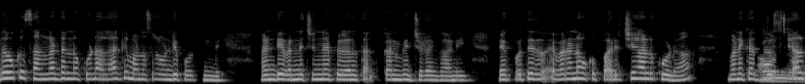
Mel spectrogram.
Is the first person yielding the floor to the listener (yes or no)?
no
